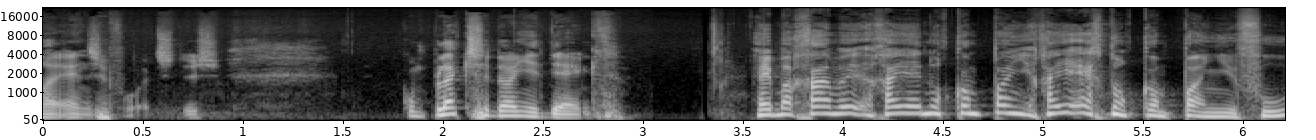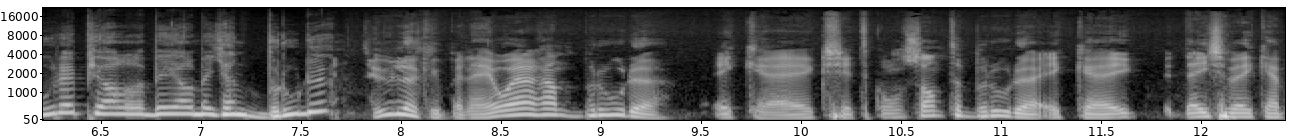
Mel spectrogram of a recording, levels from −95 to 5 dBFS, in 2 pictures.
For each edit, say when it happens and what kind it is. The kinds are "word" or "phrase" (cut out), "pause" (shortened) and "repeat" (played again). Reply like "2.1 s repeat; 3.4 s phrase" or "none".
none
